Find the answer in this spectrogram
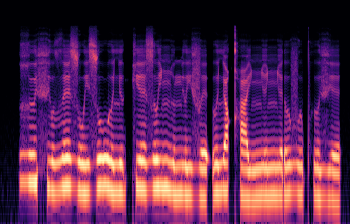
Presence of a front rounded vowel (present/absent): absent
